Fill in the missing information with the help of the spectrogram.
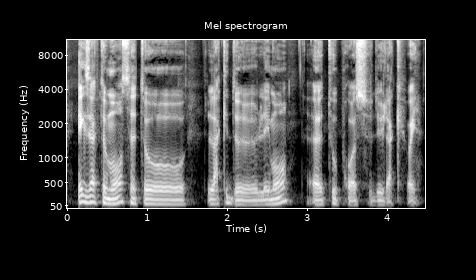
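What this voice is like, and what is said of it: German accent speaking French. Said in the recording (French): “ce n'est pas un accent euh, euh, suisse, euh, suisse-allemand, mais c'est un accent allemand”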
